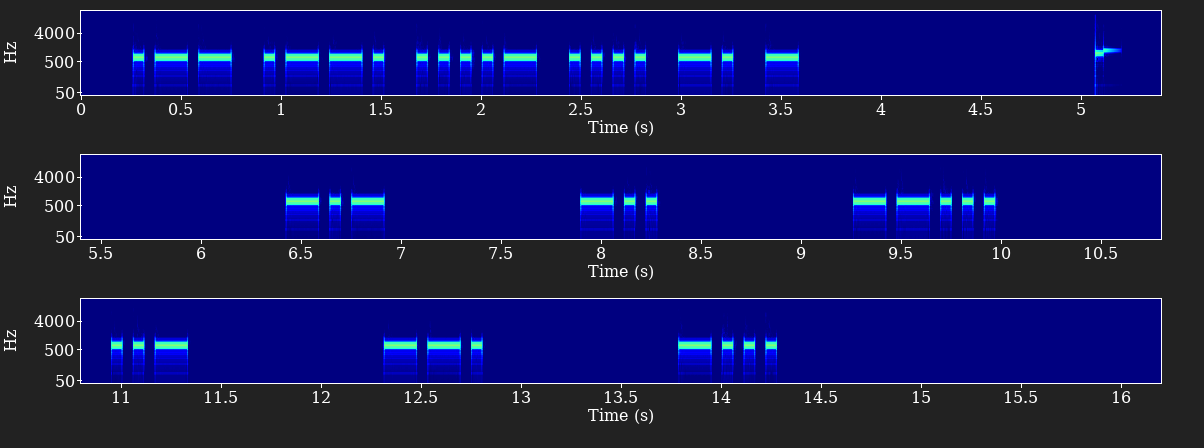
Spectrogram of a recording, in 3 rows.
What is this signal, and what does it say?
Morse code, heard as a keyed tone, about 22 wpm, spaced as for 11 wpm, 700 Hz. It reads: WP4HNT KD7UGB
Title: USA Call Signs - 6 Characters - 6x Character Spacing - 22wpm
